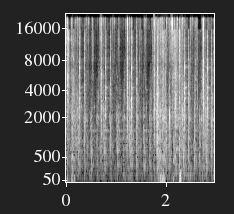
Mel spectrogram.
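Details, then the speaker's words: Frost King Jr 23959 1-3/4 hp hit-and-miss engine after detent adjustment and new springs: rapid clattering clicks in uneven bursts as the governor latch keeps jumping off. Suspected causes are rocker wear, worn pins, or a detent too tight with wear; not confirmed. "This is after a little bit of tinkering here and respringing. Let's see what's causing this to jump off now."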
